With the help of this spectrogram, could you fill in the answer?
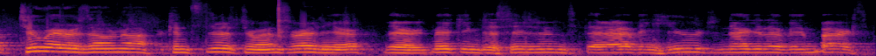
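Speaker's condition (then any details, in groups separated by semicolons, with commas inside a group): ALS; rapidly progressing whole-body paralysis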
